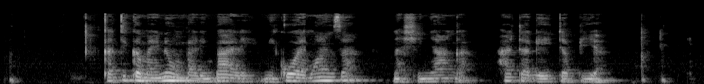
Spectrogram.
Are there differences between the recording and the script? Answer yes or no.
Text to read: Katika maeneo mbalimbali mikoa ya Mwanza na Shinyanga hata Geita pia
yes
